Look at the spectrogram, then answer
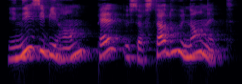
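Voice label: "us minor", Breton; gcompris; geography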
